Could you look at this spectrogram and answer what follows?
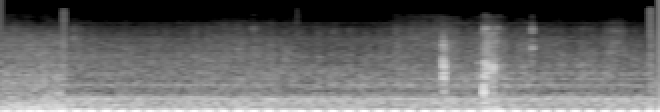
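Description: A motorcycle engine idles close by with a steady low throb, a few light clicks and rattles over it.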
